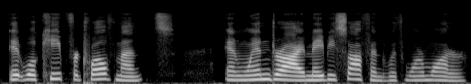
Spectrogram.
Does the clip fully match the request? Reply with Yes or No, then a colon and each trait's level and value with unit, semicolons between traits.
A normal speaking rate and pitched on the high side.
Yes: average, 190 wpm; high, 205 Hz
